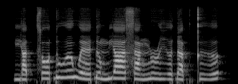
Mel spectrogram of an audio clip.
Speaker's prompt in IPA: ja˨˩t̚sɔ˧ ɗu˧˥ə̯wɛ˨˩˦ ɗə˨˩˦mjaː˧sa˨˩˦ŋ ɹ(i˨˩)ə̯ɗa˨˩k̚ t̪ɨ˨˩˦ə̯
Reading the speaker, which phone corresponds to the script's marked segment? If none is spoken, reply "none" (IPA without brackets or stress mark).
i˨˩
